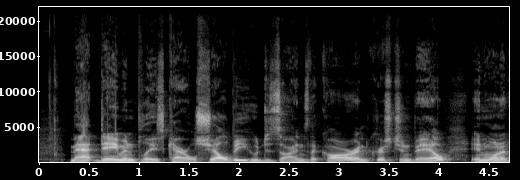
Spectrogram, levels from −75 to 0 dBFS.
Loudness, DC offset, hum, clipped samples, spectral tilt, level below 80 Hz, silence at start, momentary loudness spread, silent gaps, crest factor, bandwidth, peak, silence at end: -18 LUFS; under 0.1%; none; under 0.1%; -4 dB/octave; -54 dBFS; 0.1 s; 8 LU; none; 18 dB; over 20 kHz; 0 dBFS; 0 s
